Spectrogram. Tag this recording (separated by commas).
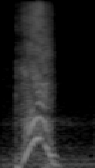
Domestic sounds, Zipper (clothing)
